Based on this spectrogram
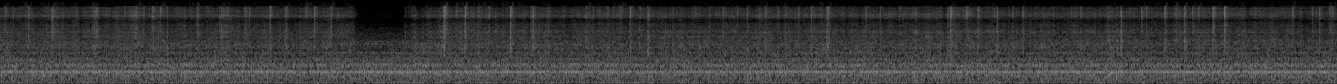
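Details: Strat 160KS welding inverter welding with its casing removed: only a steady frying arc hiss and a faint constant tone, no hum underneath; quiet without the casing, whereas it hums once the casing is refitted.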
